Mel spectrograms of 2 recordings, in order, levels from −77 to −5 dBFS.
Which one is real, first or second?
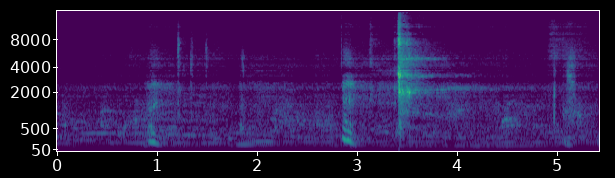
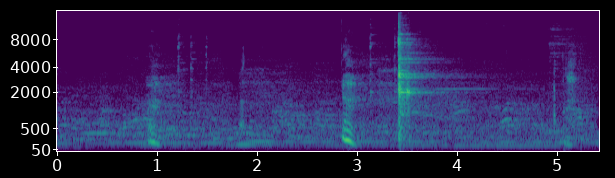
second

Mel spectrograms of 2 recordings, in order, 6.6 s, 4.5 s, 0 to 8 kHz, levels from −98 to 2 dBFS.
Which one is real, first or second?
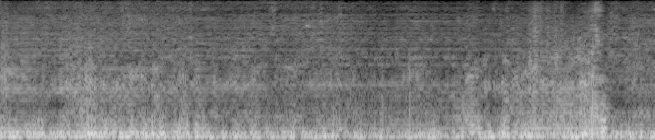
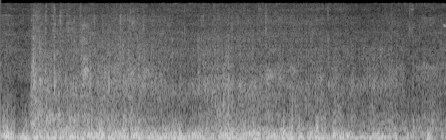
second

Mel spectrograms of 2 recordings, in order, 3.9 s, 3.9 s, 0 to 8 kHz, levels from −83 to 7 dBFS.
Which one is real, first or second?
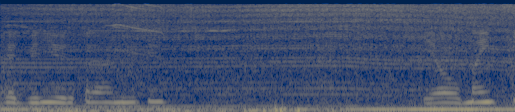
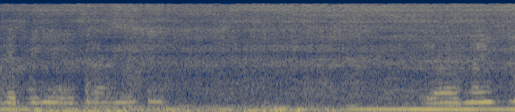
first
